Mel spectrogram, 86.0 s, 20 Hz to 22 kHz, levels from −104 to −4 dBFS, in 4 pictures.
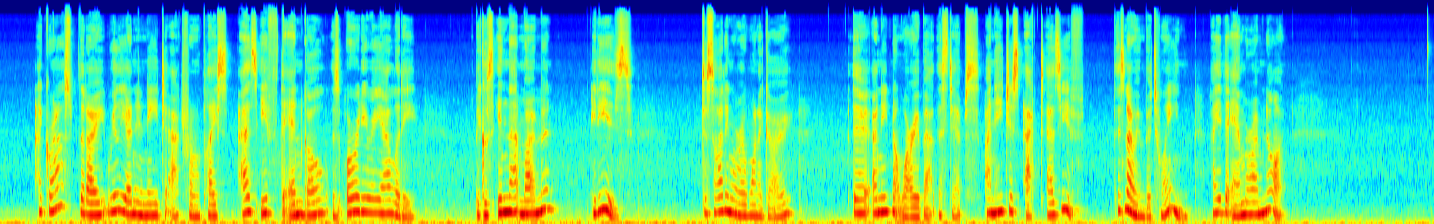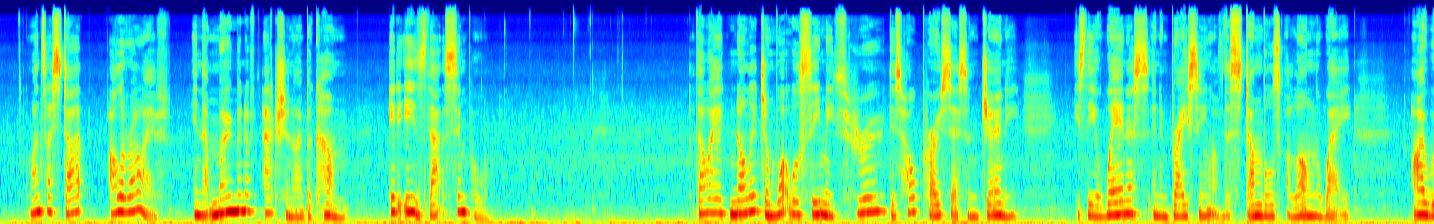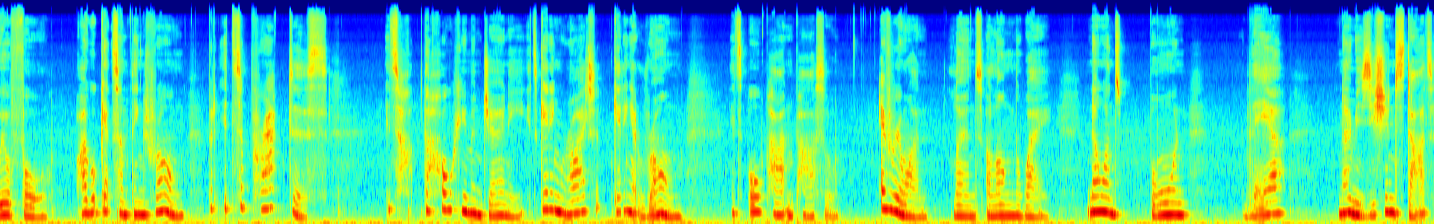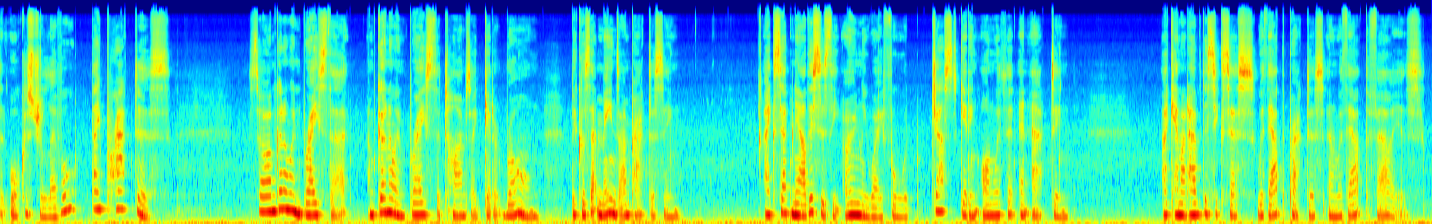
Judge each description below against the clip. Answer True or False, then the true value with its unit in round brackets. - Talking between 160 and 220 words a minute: False (135 wpm)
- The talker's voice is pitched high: True (205 Hz)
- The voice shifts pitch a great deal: True (6.0 semitones)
